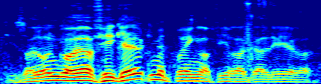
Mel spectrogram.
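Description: An actor playing a gruff, practical soldier gossiping on campaign in a German radio play. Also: male voice, mid-range voice, big pitch swings, quick pace, a little hiss or hum, close to an everyday voice. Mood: gossipy. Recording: 1970s radio drama, faint outdoor ambience.

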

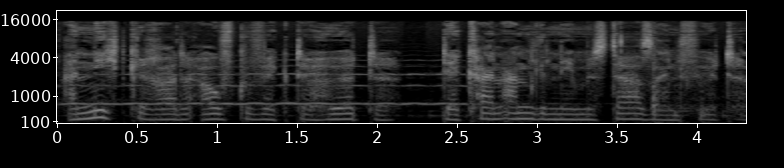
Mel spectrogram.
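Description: A woman's voice: on the low side, fairly even intonation, a little slow, close to an everyday voice. Radio play role: a pensive, curious young boy played by a woman, intimate delivery over faint music. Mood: hushed, pensive. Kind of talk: radio play acting, inner voice. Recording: studio with faint music behind.

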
